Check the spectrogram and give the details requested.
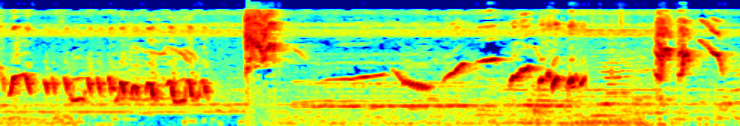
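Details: White-rumped shama singing excitedly: a fast stuttering trill, a harsh hissing burst, then rising and falling slurred whistles and a closing sharp scratchy phrase, over a faint steady background hum.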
